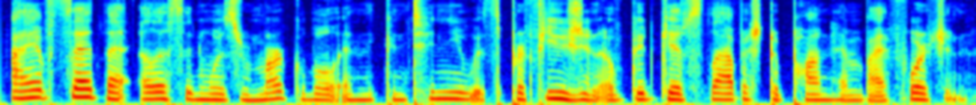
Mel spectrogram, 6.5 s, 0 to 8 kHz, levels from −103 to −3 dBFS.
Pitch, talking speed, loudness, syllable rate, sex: 170 Hz, 175 wpm, -19 LUFS, 5.3 syllables/s, female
